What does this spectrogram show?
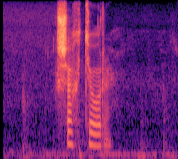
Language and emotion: Russian, neutral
